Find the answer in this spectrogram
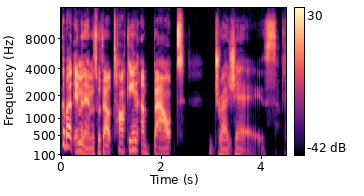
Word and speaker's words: dragée: It's draggy? It's draggy. It's got a thing over the first E. Uh-huh. And I looked it up. It said dragée.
